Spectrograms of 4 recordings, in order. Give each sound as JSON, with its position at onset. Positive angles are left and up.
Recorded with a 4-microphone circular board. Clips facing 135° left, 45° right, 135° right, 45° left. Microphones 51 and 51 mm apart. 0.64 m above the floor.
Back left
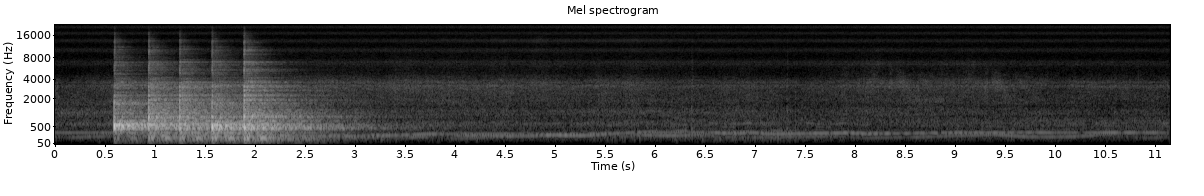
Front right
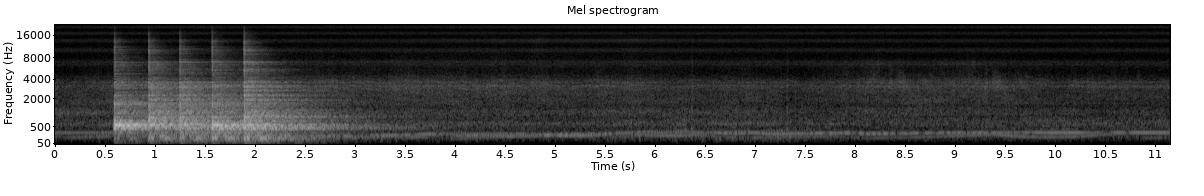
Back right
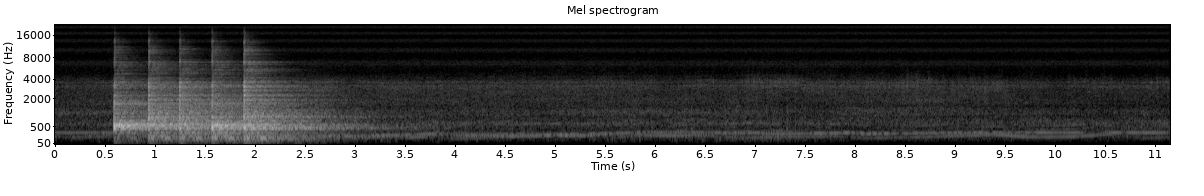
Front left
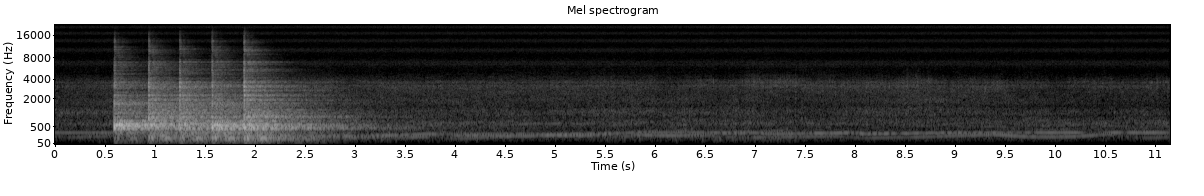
{"t": 0.6, "sound": "knocking", "azimuth_deg": 155, "distance_m": 1.8}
